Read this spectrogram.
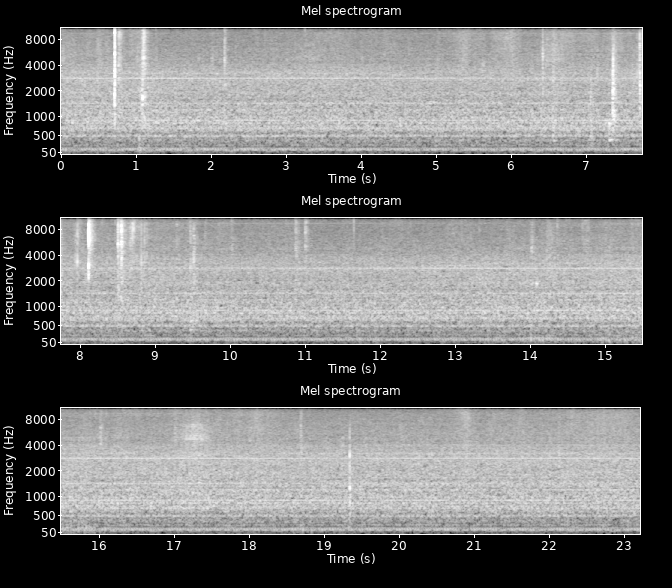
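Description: A projector fan hums steadily.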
